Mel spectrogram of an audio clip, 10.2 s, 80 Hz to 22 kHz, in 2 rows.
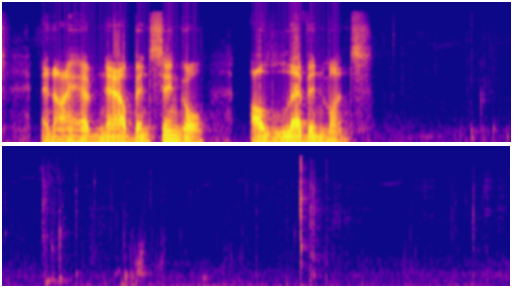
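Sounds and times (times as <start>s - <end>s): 
speech: 0.0s - 3.7s
person sipping water: 3.9s - 10.1s.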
